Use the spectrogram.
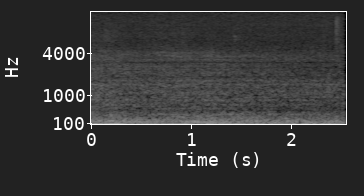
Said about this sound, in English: There's sports car racing going on there, and the sounds are just tremendous.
